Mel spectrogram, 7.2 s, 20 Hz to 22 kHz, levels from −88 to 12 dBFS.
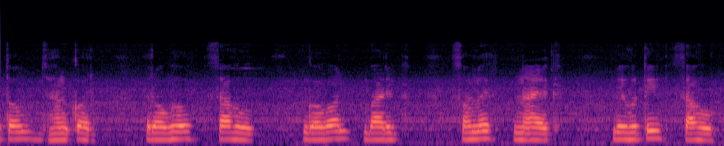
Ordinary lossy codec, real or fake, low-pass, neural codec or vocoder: none; real; none; none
